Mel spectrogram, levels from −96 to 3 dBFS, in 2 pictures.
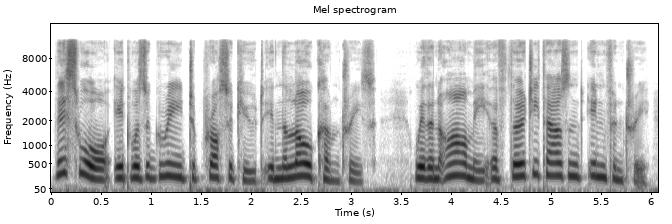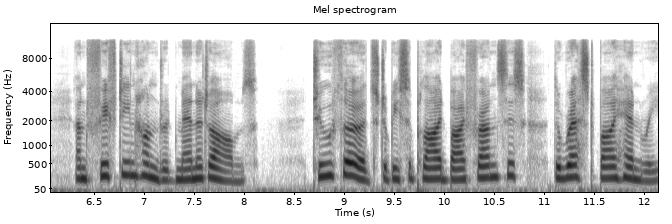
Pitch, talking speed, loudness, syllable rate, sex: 215 Hz, 175 wpm, -18 LUFS, 4.7 syllables/s, female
